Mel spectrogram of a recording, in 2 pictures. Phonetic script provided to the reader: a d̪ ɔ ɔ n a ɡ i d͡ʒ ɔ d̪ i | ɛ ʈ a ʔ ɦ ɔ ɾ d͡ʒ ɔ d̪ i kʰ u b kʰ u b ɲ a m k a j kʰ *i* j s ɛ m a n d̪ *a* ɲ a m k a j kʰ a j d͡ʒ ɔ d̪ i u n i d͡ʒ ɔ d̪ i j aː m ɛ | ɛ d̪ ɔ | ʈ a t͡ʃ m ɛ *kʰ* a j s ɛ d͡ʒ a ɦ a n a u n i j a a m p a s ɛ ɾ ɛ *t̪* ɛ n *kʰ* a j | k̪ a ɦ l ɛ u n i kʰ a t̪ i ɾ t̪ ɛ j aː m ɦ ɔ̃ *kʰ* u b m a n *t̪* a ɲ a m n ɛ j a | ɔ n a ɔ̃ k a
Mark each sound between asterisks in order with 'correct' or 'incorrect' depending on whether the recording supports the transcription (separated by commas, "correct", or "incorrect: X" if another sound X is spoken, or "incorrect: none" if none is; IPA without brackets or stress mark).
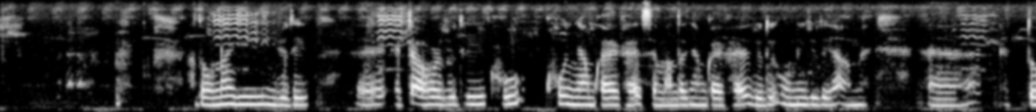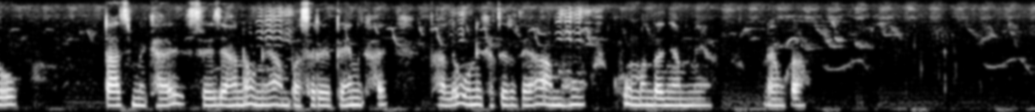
incorrect: a, correct, correct, correct, correct, correct, incorrect: d̪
